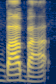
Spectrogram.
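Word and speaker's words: babâ: Baba. Then there's baba baba. Emphasis is on the second syllable syllable.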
